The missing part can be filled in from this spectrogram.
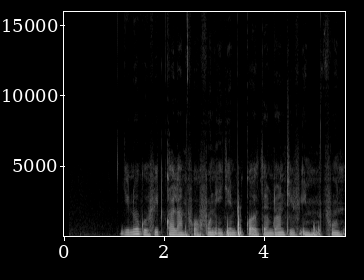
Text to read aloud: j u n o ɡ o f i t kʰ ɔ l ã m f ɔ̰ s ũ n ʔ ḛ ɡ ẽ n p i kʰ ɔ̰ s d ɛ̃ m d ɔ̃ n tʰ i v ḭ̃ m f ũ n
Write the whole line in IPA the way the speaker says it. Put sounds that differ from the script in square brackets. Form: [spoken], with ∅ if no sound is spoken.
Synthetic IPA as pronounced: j u n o ɡ o f i t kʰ ɔ l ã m f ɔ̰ [f] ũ n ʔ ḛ ɡ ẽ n [b] i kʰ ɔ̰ s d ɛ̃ m d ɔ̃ n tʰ i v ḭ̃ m f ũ n

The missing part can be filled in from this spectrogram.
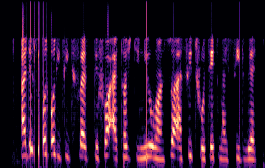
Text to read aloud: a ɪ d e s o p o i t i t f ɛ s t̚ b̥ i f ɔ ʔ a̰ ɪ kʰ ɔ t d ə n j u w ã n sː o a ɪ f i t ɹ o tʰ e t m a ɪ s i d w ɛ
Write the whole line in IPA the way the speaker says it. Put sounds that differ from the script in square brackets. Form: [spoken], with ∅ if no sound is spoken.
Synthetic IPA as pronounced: a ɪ d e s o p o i t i t f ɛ s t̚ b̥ i f ɔ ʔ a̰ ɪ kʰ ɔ [t͡ʃ] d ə n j u w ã n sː o a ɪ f i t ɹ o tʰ e t m a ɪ s i d w ɛ

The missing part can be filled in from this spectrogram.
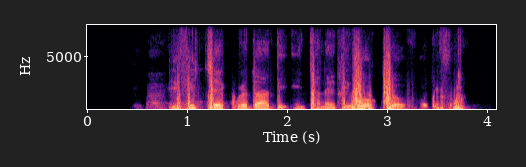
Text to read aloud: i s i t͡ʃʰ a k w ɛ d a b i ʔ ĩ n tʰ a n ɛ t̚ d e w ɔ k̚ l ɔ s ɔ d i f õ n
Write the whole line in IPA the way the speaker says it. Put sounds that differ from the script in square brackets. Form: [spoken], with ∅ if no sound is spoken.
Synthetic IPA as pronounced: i [f] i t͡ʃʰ [ɛ] k w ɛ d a [d] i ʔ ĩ n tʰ a n ɛ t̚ d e w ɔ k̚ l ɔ [f] ɔ d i f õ n

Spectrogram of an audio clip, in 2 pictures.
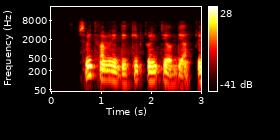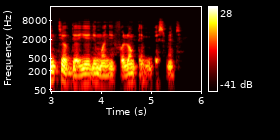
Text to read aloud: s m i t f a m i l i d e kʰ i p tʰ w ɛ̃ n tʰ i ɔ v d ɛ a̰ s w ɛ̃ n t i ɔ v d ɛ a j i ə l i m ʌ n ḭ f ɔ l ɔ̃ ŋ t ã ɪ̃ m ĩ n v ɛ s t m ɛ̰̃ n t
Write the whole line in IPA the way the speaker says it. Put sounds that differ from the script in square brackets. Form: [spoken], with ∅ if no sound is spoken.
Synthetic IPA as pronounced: s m i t f a m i l i d e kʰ i p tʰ w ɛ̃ n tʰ i ɔ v d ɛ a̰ [t] w ɛ̃ n t i ɔ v d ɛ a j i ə l i m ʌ n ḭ f ɔ l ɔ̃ ŋ t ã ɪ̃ m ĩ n v ɛ s t m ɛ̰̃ n t

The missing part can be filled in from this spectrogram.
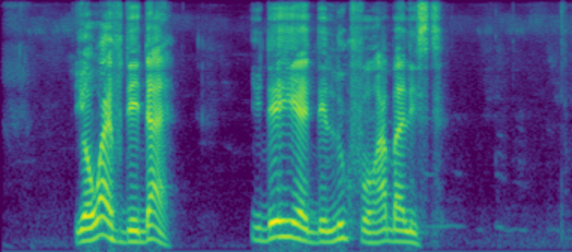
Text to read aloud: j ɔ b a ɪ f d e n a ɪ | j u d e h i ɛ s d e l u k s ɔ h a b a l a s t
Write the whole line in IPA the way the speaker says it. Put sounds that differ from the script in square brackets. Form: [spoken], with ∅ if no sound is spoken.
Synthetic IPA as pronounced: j ɔ [w] a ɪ f d e [d] a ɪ | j u d e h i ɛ [∅] d e l u k [f] ɔ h a b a l [i] s t

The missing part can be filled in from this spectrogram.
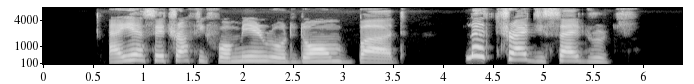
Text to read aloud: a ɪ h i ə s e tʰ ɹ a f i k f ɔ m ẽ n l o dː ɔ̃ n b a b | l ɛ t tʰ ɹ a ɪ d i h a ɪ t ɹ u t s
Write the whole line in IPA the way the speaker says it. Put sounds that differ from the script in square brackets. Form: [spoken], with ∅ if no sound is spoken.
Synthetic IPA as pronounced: a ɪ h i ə s e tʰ ɹ a f i k f ɔ m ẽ n [ɹ] o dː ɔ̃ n b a [d] | l ɛ t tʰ ɹ a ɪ d i [s] a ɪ [d] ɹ u t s

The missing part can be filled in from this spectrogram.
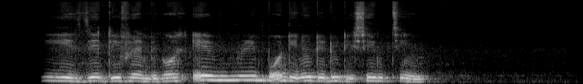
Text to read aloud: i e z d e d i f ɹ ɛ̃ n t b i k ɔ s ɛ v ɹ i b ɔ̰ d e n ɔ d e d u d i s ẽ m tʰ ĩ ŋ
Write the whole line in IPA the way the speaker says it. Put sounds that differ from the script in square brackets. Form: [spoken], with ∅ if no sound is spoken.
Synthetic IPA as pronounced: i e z d e d i f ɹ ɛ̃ n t b i k ɔ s ɛ v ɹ i b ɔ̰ d [i] n [o] d e d u d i s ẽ m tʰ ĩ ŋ

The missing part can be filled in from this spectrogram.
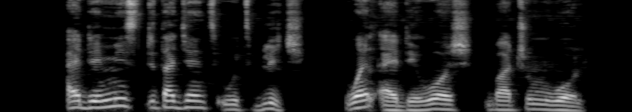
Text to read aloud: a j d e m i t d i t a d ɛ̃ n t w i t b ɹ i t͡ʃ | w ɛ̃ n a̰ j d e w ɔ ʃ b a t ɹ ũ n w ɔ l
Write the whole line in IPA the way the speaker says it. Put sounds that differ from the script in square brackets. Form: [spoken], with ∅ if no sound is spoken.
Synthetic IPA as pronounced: a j d e m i [s] d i t a [d͡ʒ] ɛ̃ n t w i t b [l] i t͡ʃ | w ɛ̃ n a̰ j d e w ɔ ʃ b a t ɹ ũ [m] w ɔ l

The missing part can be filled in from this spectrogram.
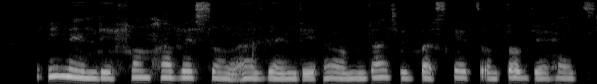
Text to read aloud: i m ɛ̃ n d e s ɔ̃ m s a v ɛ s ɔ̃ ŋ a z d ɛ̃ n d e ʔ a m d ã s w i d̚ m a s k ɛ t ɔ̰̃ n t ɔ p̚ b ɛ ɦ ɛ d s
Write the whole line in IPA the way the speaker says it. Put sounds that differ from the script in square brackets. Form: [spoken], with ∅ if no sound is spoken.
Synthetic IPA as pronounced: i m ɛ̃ n d e [f] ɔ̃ m [h] a v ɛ s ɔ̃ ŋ a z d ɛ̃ n d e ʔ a m d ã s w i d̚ [b] a s k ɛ t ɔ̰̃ n t ɔ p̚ [d] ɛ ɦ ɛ d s

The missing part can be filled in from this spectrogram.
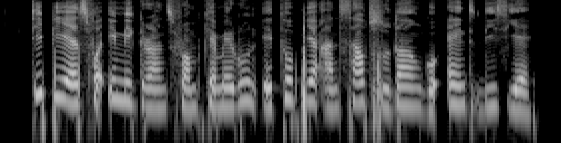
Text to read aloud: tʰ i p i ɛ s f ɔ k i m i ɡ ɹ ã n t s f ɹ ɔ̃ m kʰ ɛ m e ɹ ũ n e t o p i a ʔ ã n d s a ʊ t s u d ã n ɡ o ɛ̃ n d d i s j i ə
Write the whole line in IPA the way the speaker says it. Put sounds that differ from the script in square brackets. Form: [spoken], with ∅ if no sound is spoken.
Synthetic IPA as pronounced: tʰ i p i ɛ s f ɔ [ʔ] i m i ɡ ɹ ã n t s f ɹ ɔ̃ m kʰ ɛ m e ɹ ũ n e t o p i a ʔ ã n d s a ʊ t s u d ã n ɡ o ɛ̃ n d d i s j i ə

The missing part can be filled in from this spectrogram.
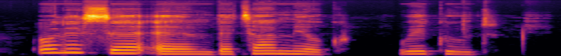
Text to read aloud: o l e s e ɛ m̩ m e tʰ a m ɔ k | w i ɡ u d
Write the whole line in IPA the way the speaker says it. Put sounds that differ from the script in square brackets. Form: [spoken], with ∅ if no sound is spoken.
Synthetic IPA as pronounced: o l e s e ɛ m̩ [b] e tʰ a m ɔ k | w [e] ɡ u d

